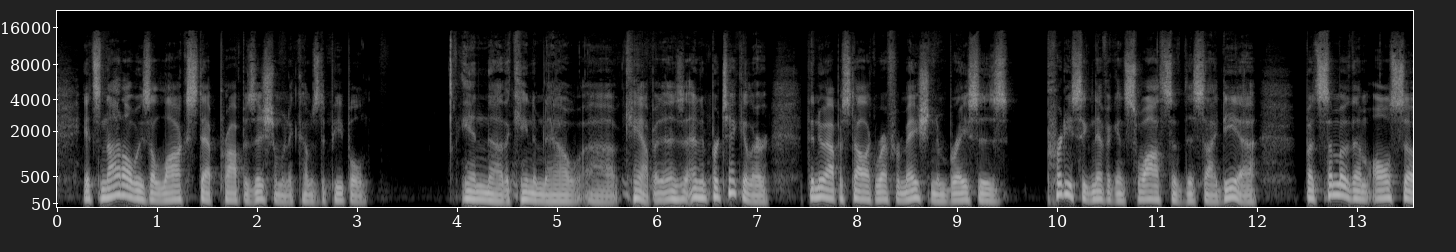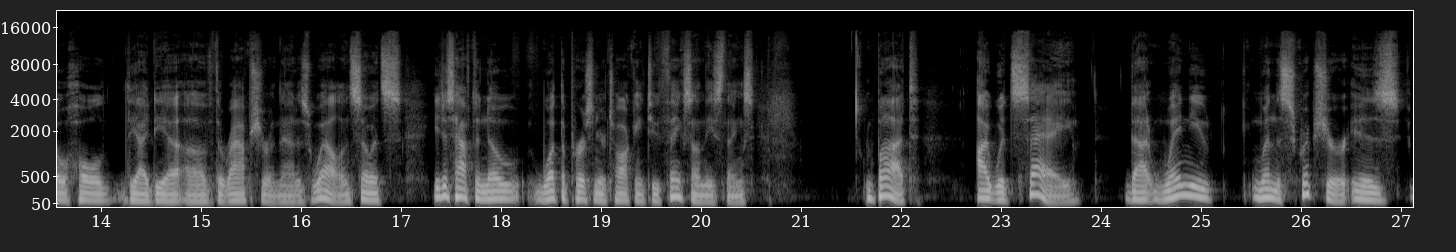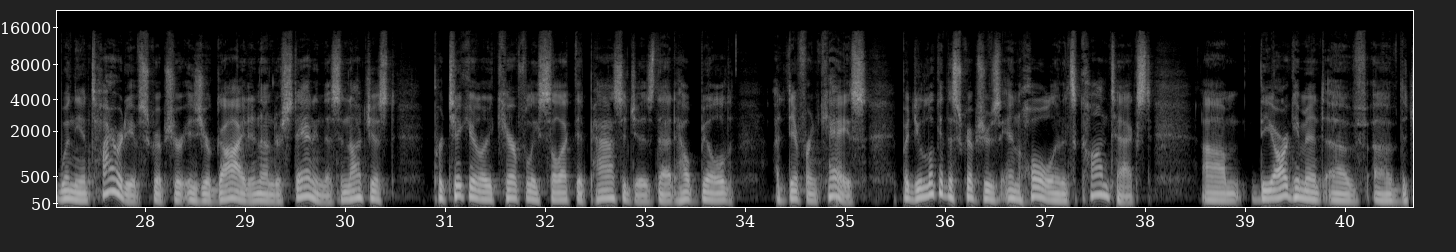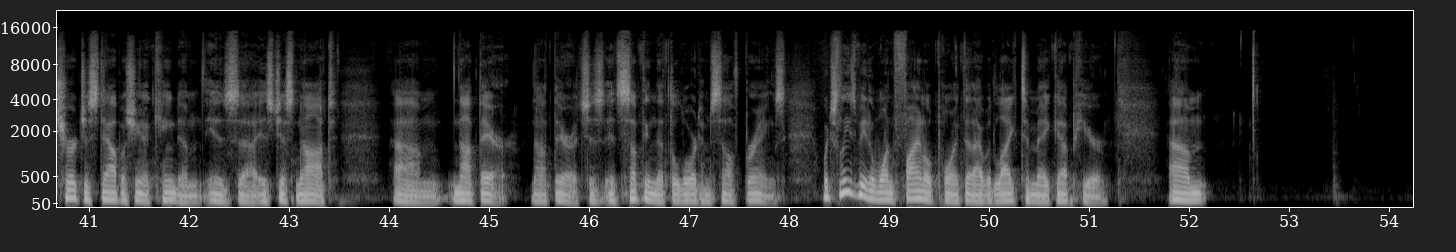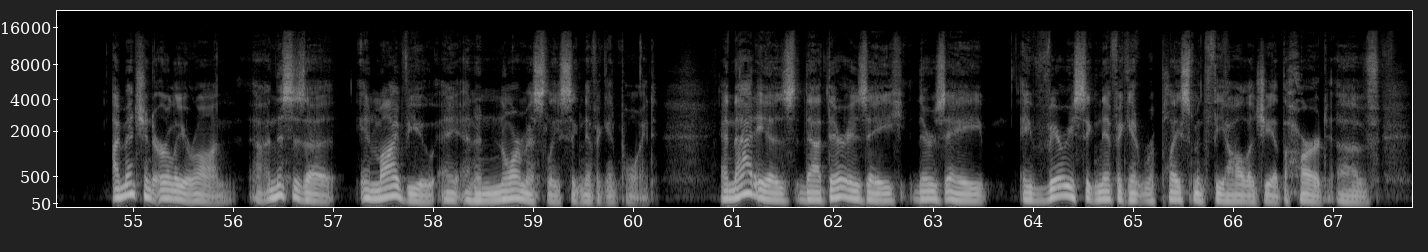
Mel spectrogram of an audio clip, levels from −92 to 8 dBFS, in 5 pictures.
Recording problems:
none

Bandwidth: 15 kHz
